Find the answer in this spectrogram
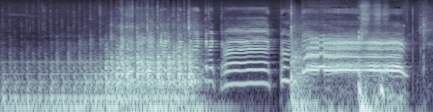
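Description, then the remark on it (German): A fast, steady improvised drum roll tapped by hand on a surface for about three seconds, loud, followed by two long sustained tones from a voice, like a sung fanfare. “Dann mache ich jetzt einen Trommelwirbel.”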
